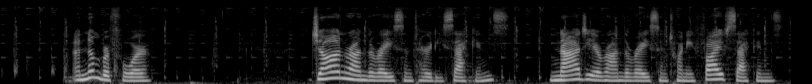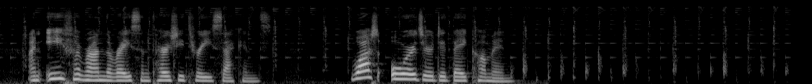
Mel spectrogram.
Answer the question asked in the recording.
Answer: Nadia was first, John was second, and Aoife was third.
